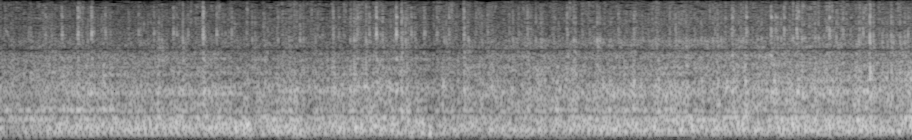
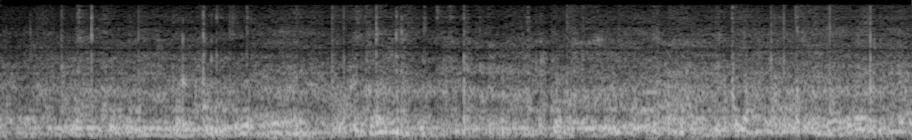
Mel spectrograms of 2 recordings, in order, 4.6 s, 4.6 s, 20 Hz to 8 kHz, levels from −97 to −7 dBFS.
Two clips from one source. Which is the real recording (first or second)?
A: first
